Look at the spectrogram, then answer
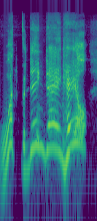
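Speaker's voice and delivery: very high, drawn-out, put-on Texan drawl. Imagining an engineer reacting to a rival company's code, in a put-on Texas accent. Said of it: "In their Texas accent in Europe".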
